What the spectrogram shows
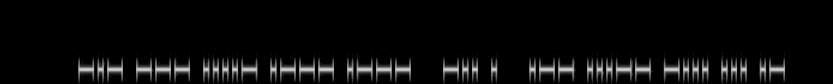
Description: Morse code, heard as a keyed tone, about 25 wpm, 700 Hz. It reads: KO4JJ DE W3BSA
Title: USA Callsign DE Callsign - 5 Characters - 25wpm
